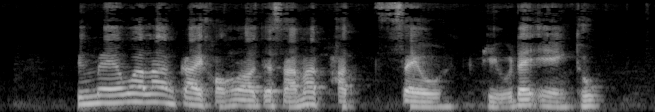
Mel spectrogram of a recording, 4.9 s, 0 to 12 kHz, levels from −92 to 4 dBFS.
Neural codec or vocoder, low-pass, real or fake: none; 10.8 kHz; real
